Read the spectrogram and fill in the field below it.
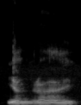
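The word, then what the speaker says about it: อย่างไร: อ ย ่ า ง ไ ร Yang Rai, hein. si on l'enlève, mais comme c'est un mot qui n'existe pas, le prononce mal.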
